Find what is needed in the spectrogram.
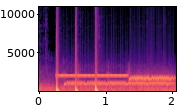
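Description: Edited-in electronic sound effect: three deep thuds about a third of a second apart over a held synthetic two-note tone, which shifts to a new pitch about halfway through.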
